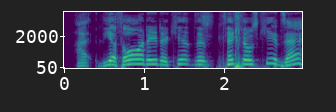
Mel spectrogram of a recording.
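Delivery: put-on Maine accent. Speaker voices their character who lives in Maine, put-on Maine accent. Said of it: "we're giving him like a southern accent just because they're in Maine".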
